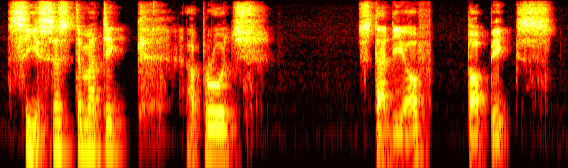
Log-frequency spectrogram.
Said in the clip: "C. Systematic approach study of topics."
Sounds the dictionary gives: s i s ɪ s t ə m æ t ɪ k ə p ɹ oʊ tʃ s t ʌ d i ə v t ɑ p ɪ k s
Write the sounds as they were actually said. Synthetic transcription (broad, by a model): s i s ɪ s t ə m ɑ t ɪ k ə p ɹ oʊ tʃ s t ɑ d i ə f t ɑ p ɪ k s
